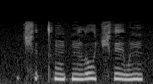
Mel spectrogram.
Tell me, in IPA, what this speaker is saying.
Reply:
t͡ɕʰ ɪ˦ ʔ tʰ ũ˨ k ĩ˨ l o˦˨ ʊ̯ t͡ɕʰ e˦˨ ɪ̯ w ĩ˦˨

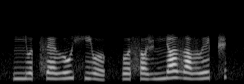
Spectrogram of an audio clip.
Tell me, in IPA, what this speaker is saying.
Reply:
ɲ ʊ t͡s ɛ ð u ç j ʊ | ʊ s ɔ ʒ ɲ i zˤ ɪ v ɪ t͡ʃ

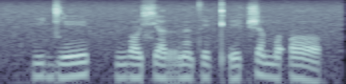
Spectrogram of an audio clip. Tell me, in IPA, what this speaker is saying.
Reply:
i d͡ʑ ẽ | w ɒ ɕ a r ã t e kʼ e t͡ʃ a m ɒ ʔ ɒ

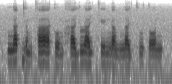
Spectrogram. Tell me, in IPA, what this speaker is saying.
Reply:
n a˦˥ t̚ j ə˨˩ m t̪ʰ aː˧ k o˨˩˨ m h a˨˩˦ j ɹ a˧˥ j t̪ʰ e˧ ŋ a˨˩ m n a˨˩˨ j t̪ʰ u˨˩ t̪ ɔ˨˩ n

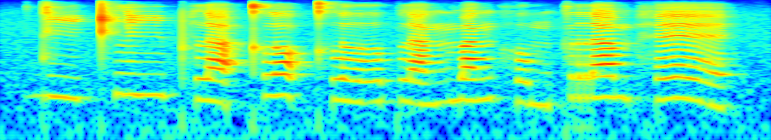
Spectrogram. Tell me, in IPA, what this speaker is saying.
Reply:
d iː˨˩ kʰ l iː˧ pʰ l a˨˩ ʔ kʰ l ɔ˥˩ ʔ kʰ l ɤː˩˦ p l a˩˦ ŋ m a˦˥ ŋ h o˨˩ m k r a˥˩ m h ɛː˥˩

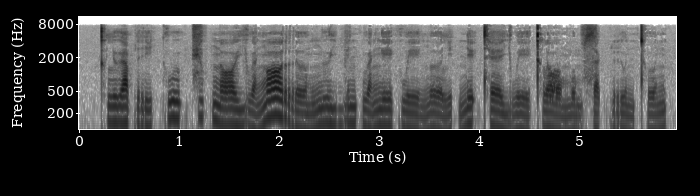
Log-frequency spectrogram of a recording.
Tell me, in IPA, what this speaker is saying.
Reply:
kʰ l ɯ˧ a̯ p r i˨˩ t̚ k w u˥˩ ʔ t͡ɕ u˥˩ k̚ n ɔː˧ j u˩˦ a̯ ŋ ɔː˥˩ r ɤː˩˦ m ŋ ɯː˧ j b e˧ n p u˩˦ a̯ ŋ eː˧ k w eː˨˩ ŋ ɤː˨˩ l i˨˩ t̚ n e˦˥ ʔ tʰ ɛː˨˩ j w eː˩˦ kʰ l ɔː˨˩ m o˩˦ m s a˨˩ k̚ p r u˩˦ n tʰ o˦˥ n

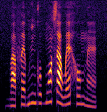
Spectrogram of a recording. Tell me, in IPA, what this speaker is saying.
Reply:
b a˨ f ɛ˧ b ĩ˦ ɡ o˦ b ɔ̃˦ s a˦˨ w ɛ˨˦ h o˧ m ɛ̃˨

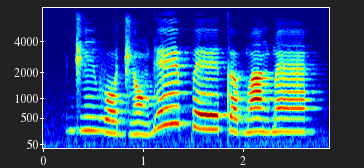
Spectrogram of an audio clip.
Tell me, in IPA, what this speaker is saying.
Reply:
d͡ʒ ĩ˧ v o˨ d͡ʒ ɔ̃˨ ɡ eː˦ p eː˧ t ə˨ b ã˧ ɡ͡b ɛ̃˧

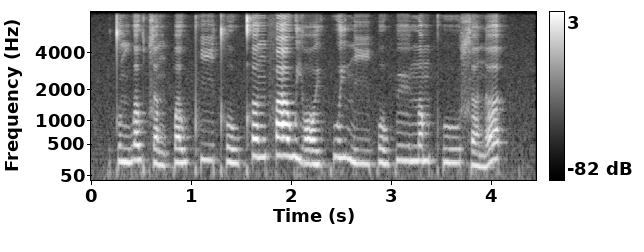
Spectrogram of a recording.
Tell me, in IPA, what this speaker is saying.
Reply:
t̪ ʊ˨ ŋ w ɐ˧ w t͡s ɐ˨˩ ŋ p ɐ˨˧ w pʰ iː˧ t̪ʰ o˨ w kʰ ɐ˥ ŋ f aː˥ w j ɔː˨ j kʷ ɐ˥ j n̪ iː˨ p o˨ w p yː˧ n̪ ɐ˧ m pʰ uː˨ s ɐ˨˩ n ɐ˥ t̚

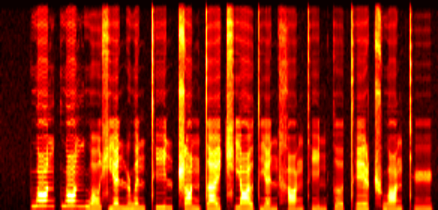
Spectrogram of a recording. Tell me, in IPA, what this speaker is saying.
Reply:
p w ɑ˥ ŋ k w ɑ˥ ŋ w ɔ˨˩ ɕ j ɛ˥˧ n ɻ w ə˥˧ n t̪ʰ i˥˧ n ʈ͡ʂ ɑ˥˩ ŋ t̪ a˥ ɪ̯ t͡ɕʰ j ɑ˥˩ ʊ̯ t̪ j ɛ˧˥ n x ɑ˧˥ ŋ t̪ʰ i˧˥ n k ɤ˨˩ t̪ʰ e˥ ɪ̯ ʈ͡ʂʰ w ɑ˥ ŋ t̪ʰ y˧˥

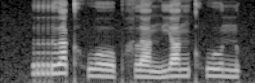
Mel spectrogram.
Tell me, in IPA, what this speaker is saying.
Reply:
r ɯ˥˩ a̯ kʰ w oː˨˩ pʰ l a˩˦ ŋ j a˦˥ ŋ kʰ w u˧ n

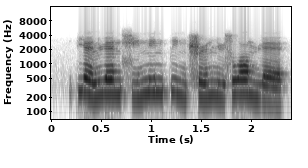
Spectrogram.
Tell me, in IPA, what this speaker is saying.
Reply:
p j ɛ˥˨ l ɥ ɛ˦ n ɕ i˨˦ n̪ i˦ n p i˥˨ ŋ ʂ ɻ̩˨˦ n̪ y˨˩ s w ɔ˦ m ɥ ɛ˨˩

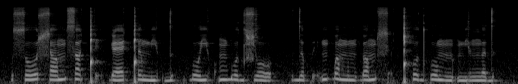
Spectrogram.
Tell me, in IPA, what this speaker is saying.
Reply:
s o ɬ ʌ m s ʌ ǃ ḛ ɠ ɛ ǃ ɘ m j ə̰ d | ɠ o j ɔ̰ m b o d ɕ o | d ə p ḛ m ɓ ʌ m ə m ɠ ʌ m ɬ ə̰ ǃʰ o d ɠ o m n ɔ̰ m j ɘ ŋ ə d

